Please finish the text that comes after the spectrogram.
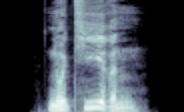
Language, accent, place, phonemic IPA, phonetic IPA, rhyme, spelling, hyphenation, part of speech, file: German, Germany, Berlin, /noˈtiːʁən/, [noˈtiːɐ̯n], -iːʁən, notieren, no‧tie‧ren, verb, De-notieren.ogg
- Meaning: 1. to note, to note down, to write down, to jot down 2. to be offered for purchase, to trade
